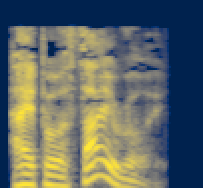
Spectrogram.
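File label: "hypothyroid", British English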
